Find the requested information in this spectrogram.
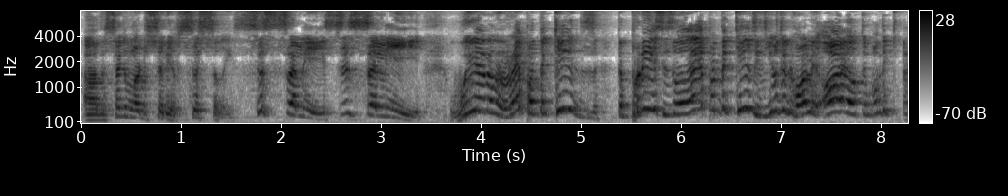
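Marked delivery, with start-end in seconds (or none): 1.5-3.5 high, hammed-up mock Italian accent; cartoonish Italian-ish accent; unplaceable accent. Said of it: "I don't know what that accent is". 3.7-8.3 high, hammed-up mock Italian accent; cartoonish Italian-ish accent, half laughing; unplaceable accent. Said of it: "I don't know what that accent is".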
